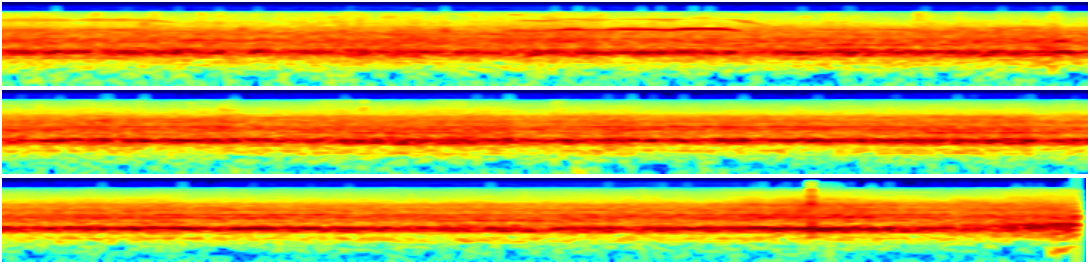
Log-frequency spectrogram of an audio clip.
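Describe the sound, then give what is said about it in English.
A packed, standing-room-only Pittsburgh baseball stadium crowd jeers pitcher Johnny Cueto in a steady, unbroken roar of massed voices for about eleven seconds, with a few sharp whistles rising above the din early on. “Well, the standing room only crowd trying to get under Johnny Cueto's skin, and they might be.”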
